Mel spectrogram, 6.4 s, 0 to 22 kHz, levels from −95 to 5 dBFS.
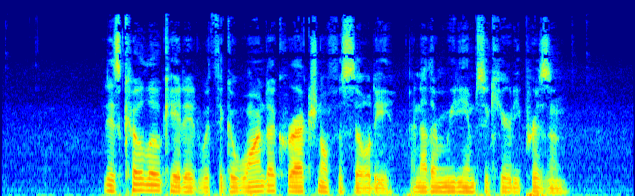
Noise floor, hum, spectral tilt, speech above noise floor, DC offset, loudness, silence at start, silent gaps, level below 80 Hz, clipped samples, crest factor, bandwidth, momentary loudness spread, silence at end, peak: -55 dBFS; none; -5.5 dB/octave; 34 dB; under 0.1%; -22 LUFS; 1.05 s; none; -42 dBFS; under 0.1%; 20 dB; 16.5 kHz; 8 LU; 0.65 s; -2 dBFS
